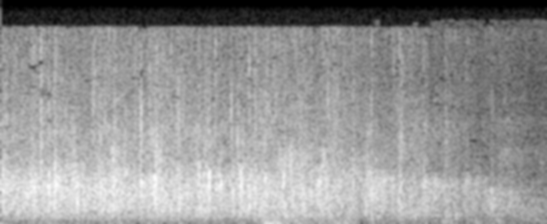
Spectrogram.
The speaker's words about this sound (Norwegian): Da gir vi henne en applaus. Ja? Takk skal du ha.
